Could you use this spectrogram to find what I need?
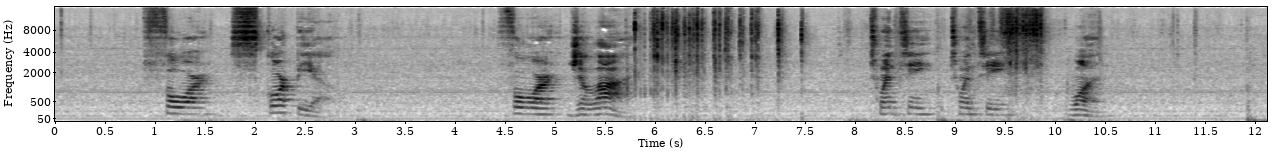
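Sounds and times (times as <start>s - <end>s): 
speech: 1.1s - 2.9s, 4.6s - 5.9s, 8.2s - 10.6s
tarot cards shuffled and drawn for a reading: 5.7s - 12.1s.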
